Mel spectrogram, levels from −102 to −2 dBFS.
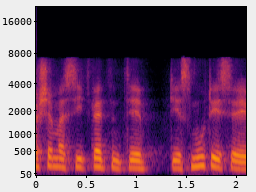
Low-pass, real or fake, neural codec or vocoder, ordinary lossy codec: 7.2 kHz; fake; codec, 16 kHz, 0.3 kbps, FocalCodec; AAC, 32 kbps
